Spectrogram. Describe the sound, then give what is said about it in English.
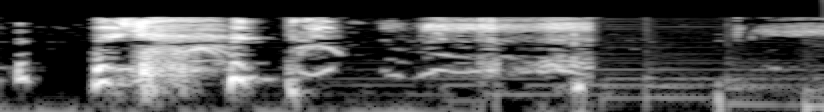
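A harsh cough followed by a few rough bursts of throat clearing, loud and broken into uneven fits over a few seconds, with a faint hiss trailing off at the end. “Wow, I don't know where that cough came from.”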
